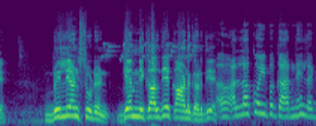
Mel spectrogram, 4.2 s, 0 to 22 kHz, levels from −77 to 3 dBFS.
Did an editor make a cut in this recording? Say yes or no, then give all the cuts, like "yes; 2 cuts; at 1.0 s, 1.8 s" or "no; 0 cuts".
yes; 1 cut; at 3.0 s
